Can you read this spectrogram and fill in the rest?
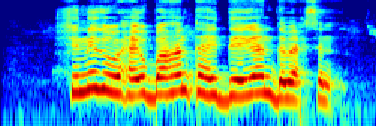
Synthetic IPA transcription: ʃɪnːɪðʊwɑħɑjʊbaːɦɐnt̪ʰɐɦɛjd̪ɛːɣaːnd̪ɐβaħsɐn

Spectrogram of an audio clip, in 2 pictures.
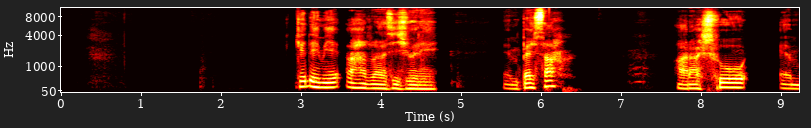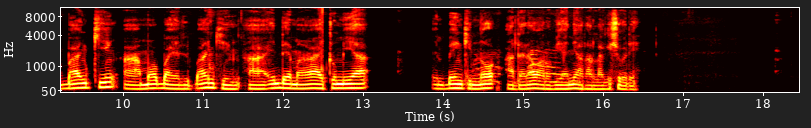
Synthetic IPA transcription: kɛɗɛmiɛʔahaɾasiʃoɾɛ | mpɛsa | ɾaʃo | ɛnbaŋkiŋamɔbajlbaŋkiŋainɗɛmahajtumija | ɛnbeŋkinɔataɾawaɾubijaniatalaɡiʃodɛ

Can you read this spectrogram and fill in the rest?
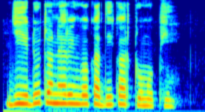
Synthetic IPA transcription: d͡ʒidutɔnɛɾɪŋɡɔkad̪ikartwomopʰi

